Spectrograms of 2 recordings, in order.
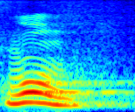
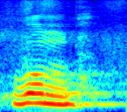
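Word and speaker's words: womb: कोख कहते हैं, मदर्स वोम, ठीक है ना, you should pronounce it एज वोम, न कि वुम्ब।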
